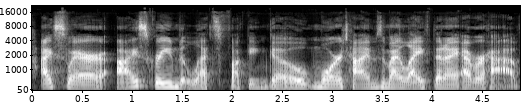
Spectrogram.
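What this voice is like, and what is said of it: Tired, strained voice. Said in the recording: “my voice is so tired because I was screaming so much”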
